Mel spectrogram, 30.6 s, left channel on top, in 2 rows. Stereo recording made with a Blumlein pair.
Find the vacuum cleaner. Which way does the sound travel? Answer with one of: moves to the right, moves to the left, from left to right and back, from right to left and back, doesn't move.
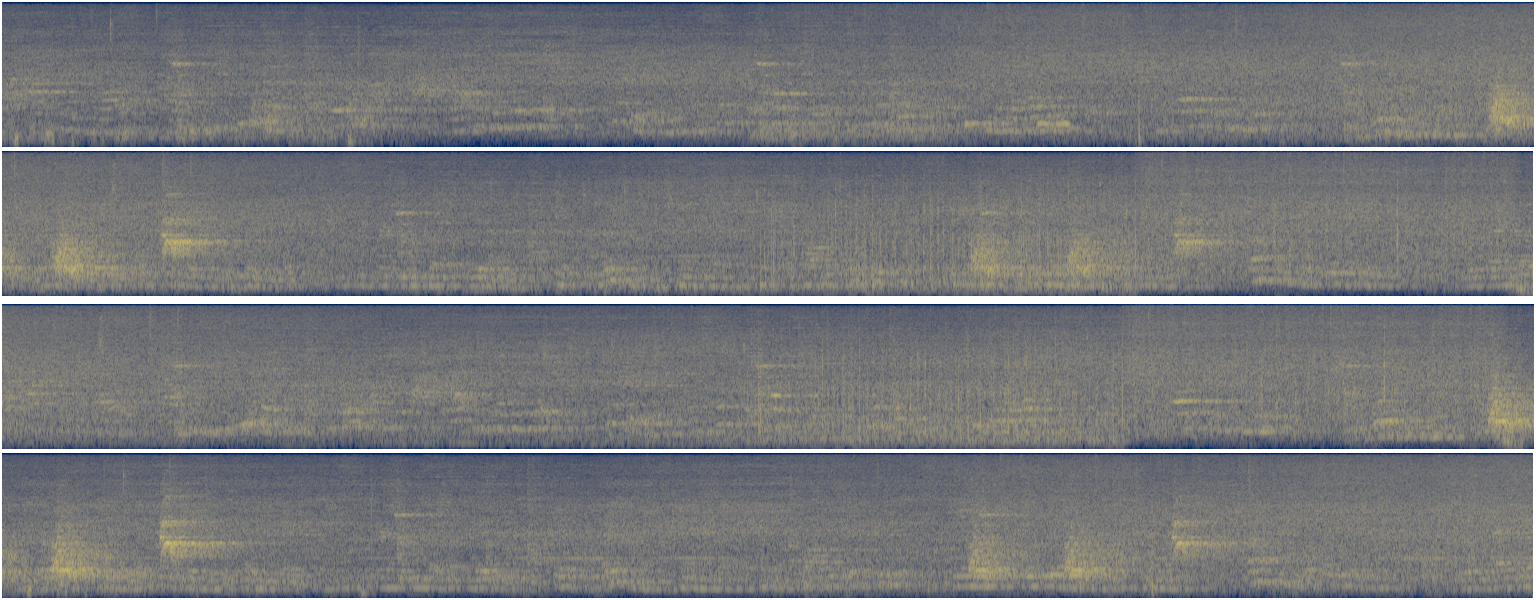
from right to left and back.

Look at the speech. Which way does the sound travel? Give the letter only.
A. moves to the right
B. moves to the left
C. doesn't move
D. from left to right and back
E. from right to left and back
E.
